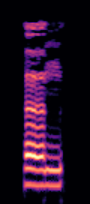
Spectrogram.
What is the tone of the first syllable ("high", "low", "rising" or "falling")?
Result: low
